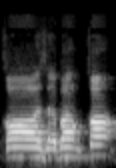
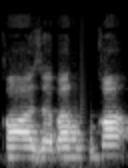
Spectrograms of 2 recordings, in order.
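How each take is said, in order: No difference in how they are said.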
